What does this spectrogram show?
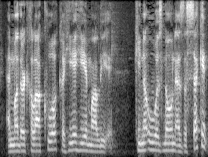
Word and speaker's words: Kina'u: A lot of the times the name is mispronounced as Kina'u or Kina'u, but the appropriate pronunciation is Kina'u.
